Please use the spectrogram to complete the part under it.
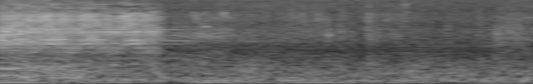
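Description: A horse whinnies in Red Dead, a short, bright, high neigh at the start that quickly drops off, followed by faint low rumbling ambience; quiet overall, with no talking.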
